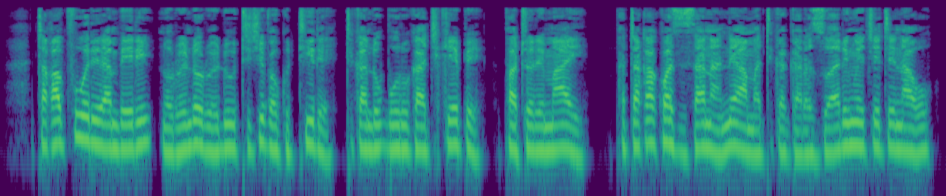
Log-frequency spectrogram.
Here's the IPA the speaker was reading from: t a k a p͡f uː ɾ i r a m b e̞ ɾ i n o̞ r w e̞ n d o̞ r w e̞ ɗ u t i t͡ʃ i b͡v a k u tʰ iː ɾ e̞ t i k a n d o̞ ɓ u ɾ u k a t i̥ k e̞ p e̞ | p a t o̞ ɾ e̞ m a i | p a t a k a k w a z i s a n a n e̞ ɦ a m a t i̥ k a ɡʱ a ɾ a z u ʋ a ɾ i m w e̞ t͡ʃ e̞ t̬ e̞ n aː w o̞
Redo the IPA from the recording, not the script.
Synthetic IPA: t a k a p͡f uː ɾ i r a m b e̞ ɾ i n o̞ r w e̞ n d o̞ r w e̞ ɗ u t i t͡ʃ i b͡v a k u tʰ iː ɾ e̞ t i k a n d o̞ ɓ u ɾ u k a t͡ʃ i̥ k e̞ p e̞ | p a t o̞ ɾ e̞ m a i | p a t a k a k w a z i s a n a n e̞ ɦ a m a t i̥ k a ɡʱ a ɾ a z u ʋ a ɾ i m w e̞ t͡ʃ e̞ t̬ e̞ n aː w o̞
